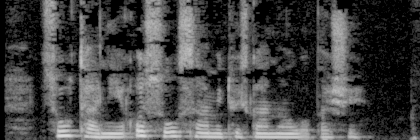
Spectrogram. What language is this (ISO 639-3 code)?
kat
